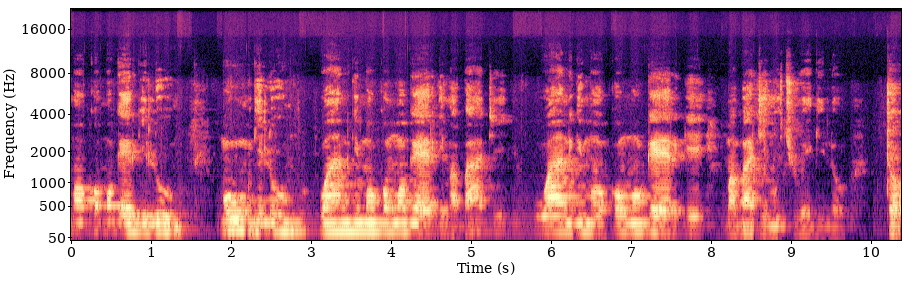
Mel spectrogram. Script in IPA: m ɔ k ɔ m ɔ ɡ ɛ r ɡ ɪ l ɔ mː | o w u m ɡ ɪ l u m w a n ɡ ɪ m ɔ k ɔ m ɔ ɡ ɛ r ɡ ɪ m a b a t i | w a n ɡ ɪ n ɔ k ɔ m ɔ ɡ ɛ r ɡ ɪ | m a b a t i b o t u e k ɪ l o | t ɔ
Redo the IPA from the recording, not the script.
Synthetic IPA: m ɔ k ɔ m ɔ ɡ ɛ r ɡ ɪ l u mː | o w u m ɡ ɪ l u m w a n ɡ ɪ m ɔ k ɔ m ɔ ɡ ɛ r ɡ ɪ m a b a t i | w a n ɡ ɪ m ɔ k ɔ m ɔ ɡ ɛ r ɡ ɪ | m a b a t i m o t͡ʃ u e ɡ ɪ l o | t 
